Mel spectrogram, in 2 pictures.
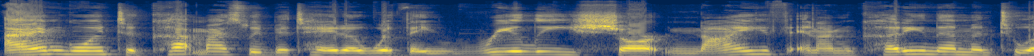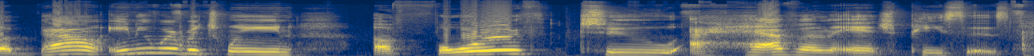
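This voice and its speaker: A woman with a Southern US accent, medium pitch and a dark, mellow tone, with lively intonation and hardly any pauses. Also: fairly slow pace. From US South. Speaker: cooking channel host. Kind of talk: cooking tutorial. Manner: casual, chatty.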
